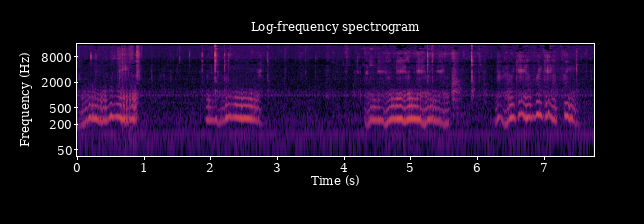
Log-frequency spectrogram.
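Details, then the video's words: Gray kitten Ashe, seven weeks old, talks over lunch with four drawn-out, tonal mews of under a second each, some steady, some warbling up and down, separated by brief pauses in a quiet room. "Kitten lunchtime talk"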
